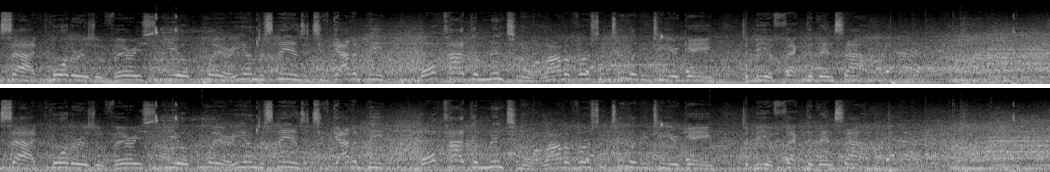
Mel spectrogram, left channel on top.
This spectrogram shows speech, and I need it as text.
Porter is a very skilled player. He understands that you've got to be multi-dimensional, a lot of versatility to your game to be effective inside.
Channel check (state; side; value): noise; right; hum, 13 dB below the sound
